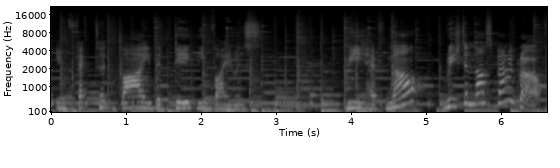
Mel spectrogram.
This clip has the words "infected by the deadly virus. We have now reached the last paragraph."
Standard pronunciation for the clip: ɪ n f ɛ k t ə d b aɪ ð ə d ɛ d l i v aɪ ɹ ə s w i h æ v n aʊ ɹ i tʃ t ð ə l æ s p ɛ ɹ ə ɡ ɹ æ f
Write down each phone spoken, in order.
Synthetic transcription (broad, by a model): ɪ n f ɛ k t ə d b aɪ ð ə d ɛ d l i v aɪ ɹ ə s w i h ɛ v n aʊ ɹ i tʃ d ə l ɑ s p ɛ ɹ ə ɡ ɹ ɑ f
